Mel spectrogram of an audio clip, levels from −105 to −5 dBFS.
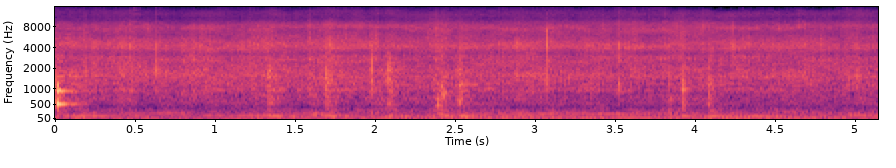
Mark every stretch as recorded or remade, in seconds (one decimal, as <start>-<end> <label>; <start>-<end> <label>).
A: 0.0-5.1 remade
